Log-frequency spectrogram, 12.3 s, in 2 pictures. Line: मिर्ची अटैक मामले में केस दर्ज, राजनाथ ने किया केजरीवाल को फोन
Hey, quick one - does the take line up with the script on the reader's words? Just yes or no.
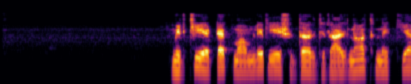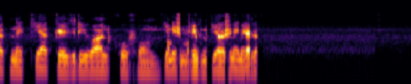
no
